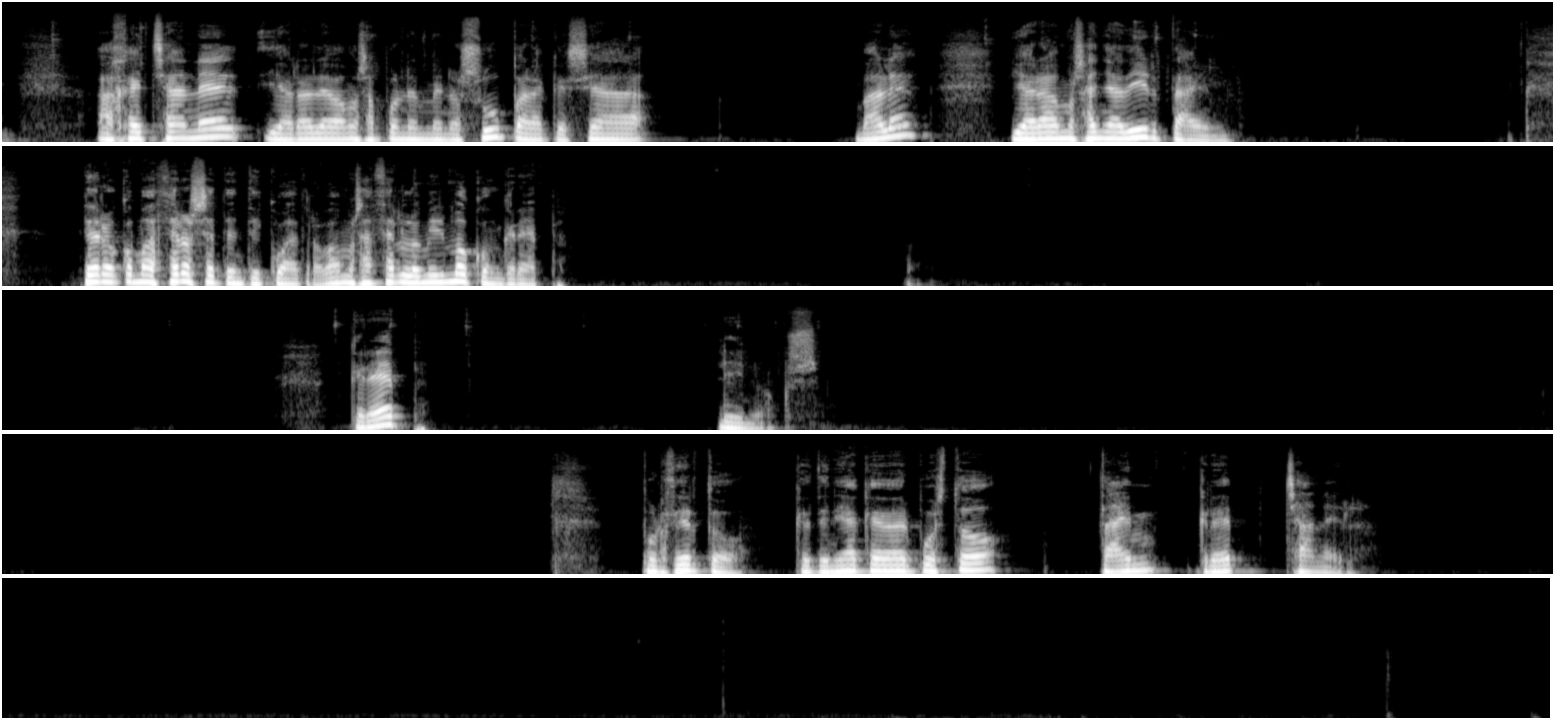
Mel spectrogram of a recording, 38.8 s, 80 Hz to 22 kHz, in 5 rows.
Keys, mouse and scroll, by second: 0.7-3.1 typing, 3.4 Return, 5.0 ctrl+p, 5.0-6.7 typing, 5.2 ctrl+a, 10.0 ctrl+p, 10.4 ctrl+a, 10.8 alt+f, 11.3-13.0 typing, 15.1 ctrl+e, 16.0 ctrl+w, 16.3 ctrl+w, 17.1 c, 19.1-20.4 typing.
